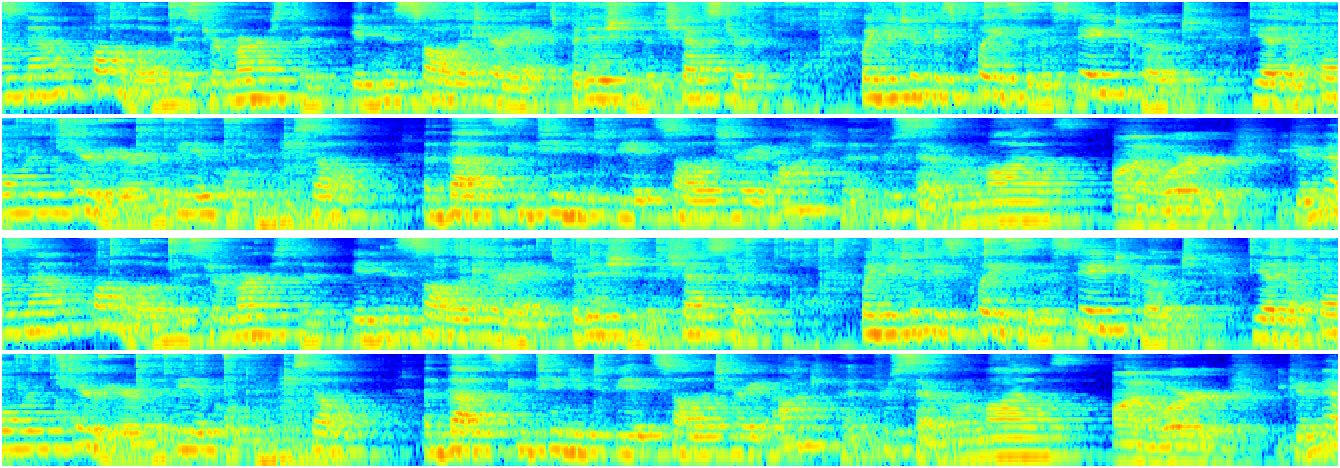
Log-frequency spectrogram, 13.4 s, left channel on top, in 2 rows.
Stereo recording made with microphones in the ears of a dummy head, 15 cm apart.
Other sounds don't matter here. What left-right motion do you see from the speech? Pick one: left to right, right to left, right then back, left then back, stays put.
left to right.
